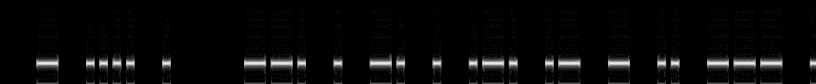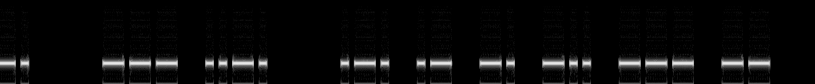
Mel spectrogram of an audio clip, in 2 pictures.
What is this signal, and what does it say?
Morse code, heard as a keyed tone, about 18 wpm, spaced as for 15 wpm, 1000 Hz. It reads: THE GENERATION OF RANDOM
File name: qotdfiles / 15wpm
